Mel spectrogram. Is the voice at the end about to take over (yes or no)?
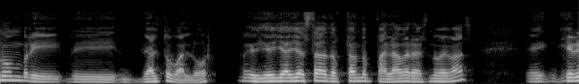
no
